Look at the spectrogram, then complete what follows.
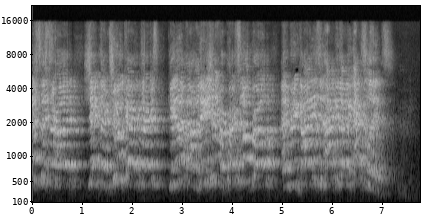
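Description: A group of women singing together in unison, unaccompanied, in phrases with short breaths between them. The singing stops near the end.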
